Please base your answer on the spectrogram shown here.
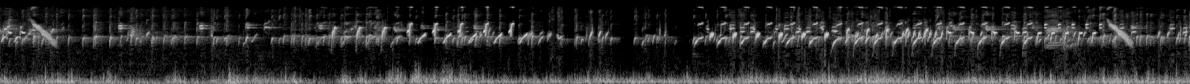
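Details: Goldfinch butbuta mating and readiness calls that push a silent male to sing: dense, high, metallic twittering with quick chirps and trills, a brief lull midway, then a louder run of tinkling notes; low background hum throughout.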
